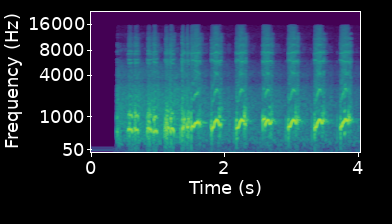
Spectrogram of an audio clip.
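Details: White-breasted waterhen lure sound opening with quick, stuttering lower notes that build into louder, upward-inflected 'ruak' calls spaced about half a second apart.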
